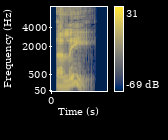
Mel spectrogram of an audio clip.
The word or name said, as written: alee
